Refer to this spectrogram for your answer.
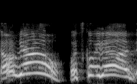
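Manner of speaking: high, loud cry full of panic.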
